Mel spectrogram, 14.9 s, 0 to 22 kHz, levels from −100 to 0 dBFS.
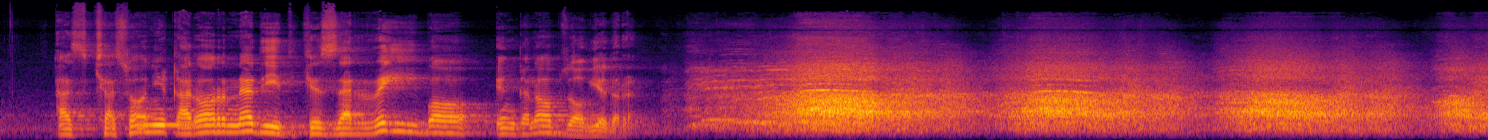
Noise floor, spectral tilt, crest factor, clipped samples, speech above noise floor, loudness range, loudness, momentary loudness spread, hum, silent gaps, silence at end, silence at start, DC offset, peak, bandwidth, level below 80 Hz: -56 dBFS; -4.5 dB/octave; 20 dB; under 0.1%; 31 dB; 9 LU; -21 LUFS; 16 LU; none; none; 0 s; 0.55 s; under 0.1%; -2 dBFS; 19 kHz; -74 dBFS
